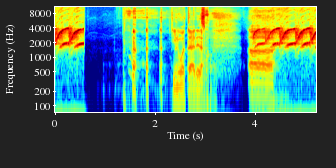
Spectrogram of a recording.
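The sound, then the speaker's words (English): A space station alarm sounds loudly, an electronic warbling tone repeating in quick rising sweeps. It cuts out while a person briefly speaks, then starts again just as insistently. “This is an alarm.”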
